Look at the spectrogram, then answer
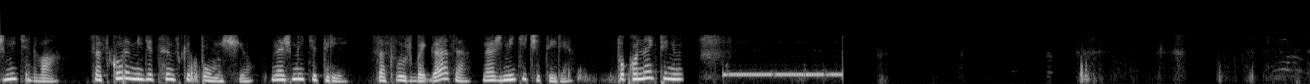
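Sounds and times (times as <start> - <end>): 
speech: 0.0 - 7.4
telephone ringing tone while calling ambulance: 7.2 - 8.5.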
